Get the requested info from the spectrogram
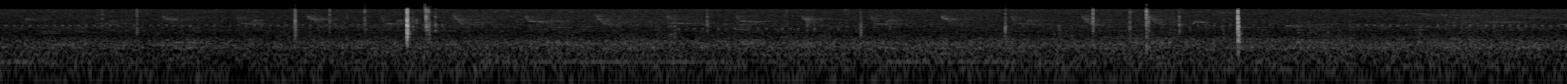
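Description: Near silence with faint background hiss, broken by a few sharp clicks: the loudest about two seconds in and another about six seconds in.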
